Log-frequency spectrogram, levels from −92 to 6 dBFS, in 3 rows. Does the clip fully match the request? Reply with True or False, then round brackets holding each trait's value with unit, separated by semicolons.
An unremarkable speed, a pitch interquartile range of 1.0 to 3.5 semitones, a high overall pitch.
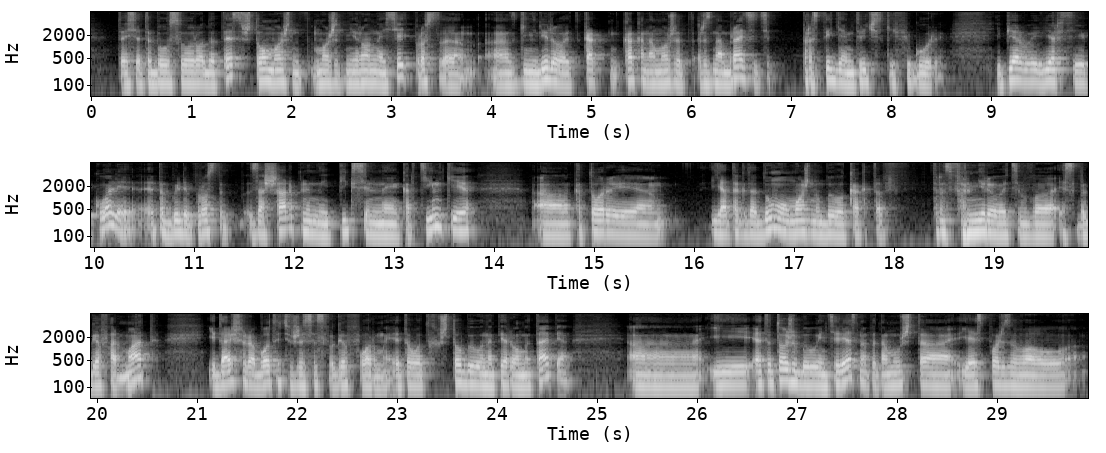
False (135 wpm; 2.7 semitones; 115 Hz)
